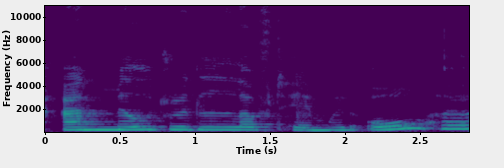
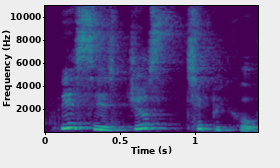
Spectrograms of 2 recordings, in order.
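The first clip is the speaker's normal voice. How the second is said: put-on higher, louder, fed-up girl's grumble; Mildred's complaint; 8 semitones higher, 5 dB louder than usual. A narrator's reading. Mildred grumbling to herself about the weather. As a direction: whine it like a put-upon schoolgirl.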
